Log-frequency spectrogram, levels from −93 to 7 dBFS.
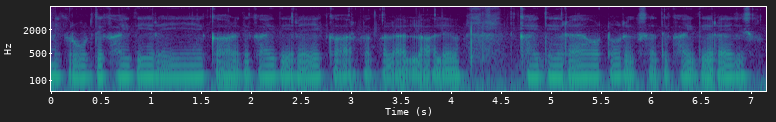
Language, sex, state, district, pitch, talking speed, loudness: Hindi, male, Jharkhand, Jamtara, 120 Hz, 200 wpm, -43 LUFS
